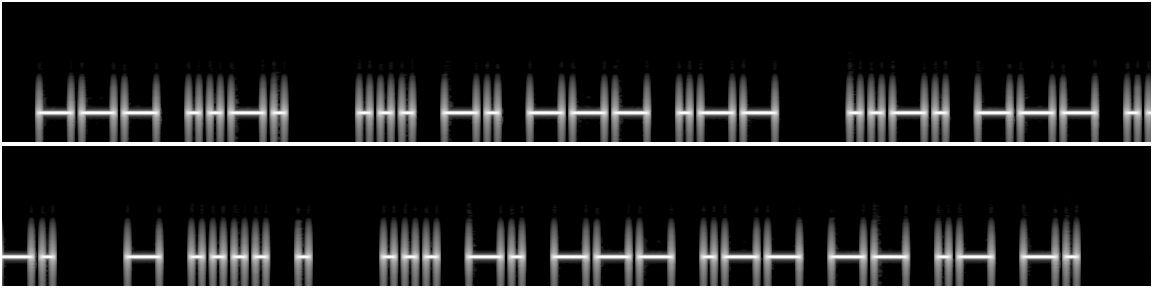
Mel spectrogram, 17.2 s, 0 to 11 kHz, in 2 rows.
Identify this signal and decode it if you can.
Morse code, heard as a keyed tone, about 15 wpm, 700 Hz. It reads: OF SNOW FOR THE SNOWMAN
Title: Easy Phrases 15wpm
